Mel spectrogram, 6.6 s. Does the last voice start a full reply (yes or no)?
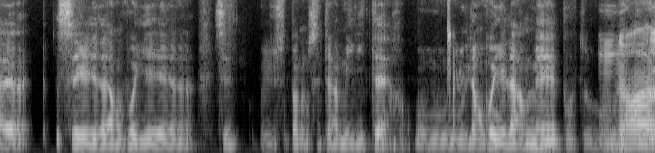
yes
